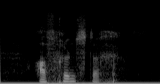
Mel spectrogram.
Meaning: covetous, envious
- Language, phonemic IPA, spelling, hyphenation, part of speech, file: Dutch, /ˌɑfˈɣʏn.stəx/, afgunstig, af‧gun‧stig, adjective, Nl-afgunstig.ogg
